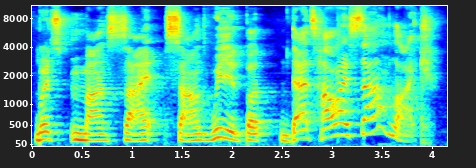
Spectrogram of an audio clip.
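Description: A man giving a casual spoken review of a video, halting and often restarting his sentences, with a voice that mixes American and British sounds. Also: fairly high pitch, very animated, a bit bright.

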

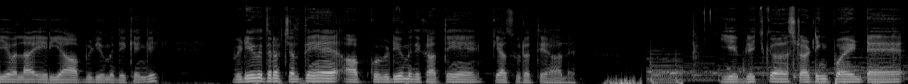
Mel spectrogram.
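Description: A man from Pakistan presenting a construction update, calmly pointing out places and describing the work on a site video tour. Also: mid-range voice. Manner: plain explanatory, pointing out locations.

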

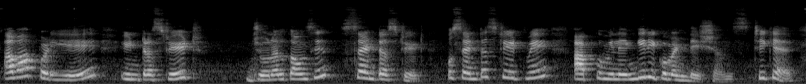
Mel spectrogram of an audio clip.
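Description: A woman's voice: fairly high pitch, very animated, unhurried, fairly bright tone. A woman exam-coaching teacher giving casual study advice, chatty and encouraging, often checking in with her students and mixing English phrases into her talk. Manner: chatty, addresses students as beta and guys, mixes English phrases; repeats "theek hai" as a check-in.

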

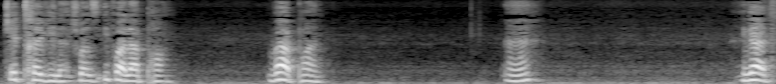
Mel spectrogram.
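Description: A woman's voice: medium pitch, fairly even intonation, slow, long pauses, warm tone, slightly rough. A woman hosts a gossip channel. She gives mocking commentary over a video and scolds and teases the person on screen directly. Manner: scolding, teasing, talks straight at the person on screen.

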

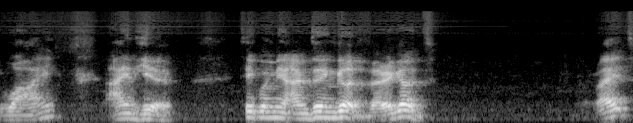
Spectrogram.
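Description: A man teaching a livestream lesson in a roomy space with an audible echo. His pitch sits in a middle range. He hesitates with many fillers as he moves between Vietnamese and English. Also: fairly bright tone. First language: French. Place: livestream room.

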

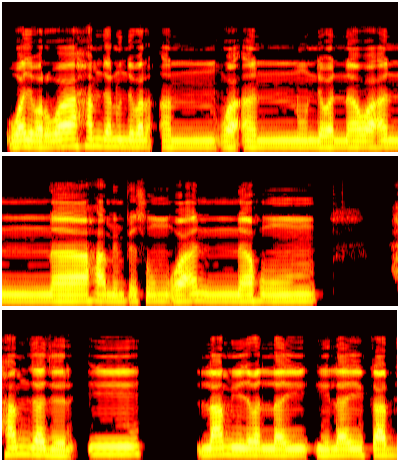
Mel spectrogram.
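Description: A man teaching Quran reading, spelling out words letter by letter in a patient, measured, repetitive drill. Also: on the high side, flat delivery, clear, resonant tone, dry recording, clean studio sound.

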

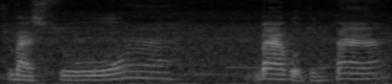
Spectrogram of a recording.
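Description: A woman teacher explaining English textbook exercises with many hesitations and pauses. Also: medium pitch, background noise.

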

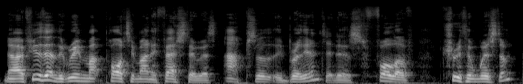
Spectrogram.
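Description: With a mid-range voice, very animated and quick, a middle-aged English spokesman for a political party records commentary at his home study webcam. He's opinionated and sarcastic throughout, parodying the voices of those he quotes.

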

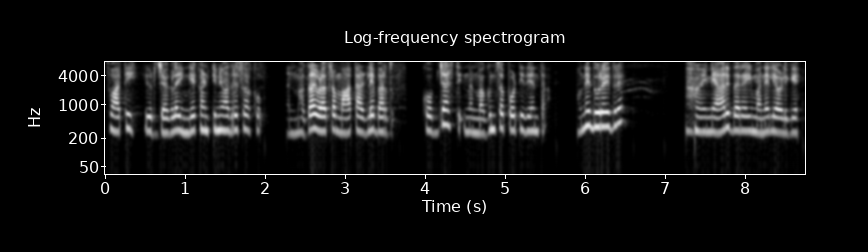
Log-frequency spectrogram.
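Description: A woman's voice: high-pitched, steady tone, fast, close to an everyday voice. A woman voicing a scheming mother-in-law in a cartoon, speaking in a sneering, gloating way.

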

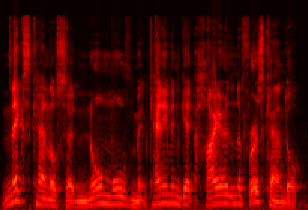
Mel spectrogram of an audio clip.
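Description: This man, raised across several countries by Indian parents, hosts a live trading webinar where he walks through charts conversationally, answers chat questions and keeps checking in with viewers. His voice is medium-pitched and expressive with a fairly bright tone, moving at a moderate pace.

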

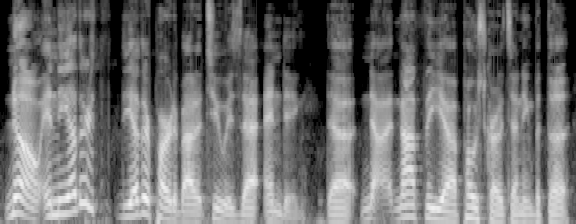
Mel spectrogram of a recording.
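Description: A male podcast co-host with a mid-range voice and big swings in pitch talks through a film in a dry recording. The review is casual and sarcastic, meandering with lots of fillers and quick put-on voices.

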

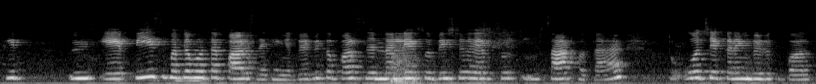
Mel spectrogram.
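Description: Higher-pitched woman explaining step by step. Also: steady tone, normal speed, echoey room, lo-fi sound, slight background noise. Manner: explains step by step, plainly and patiently. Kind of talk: hands-on medical demonstration.

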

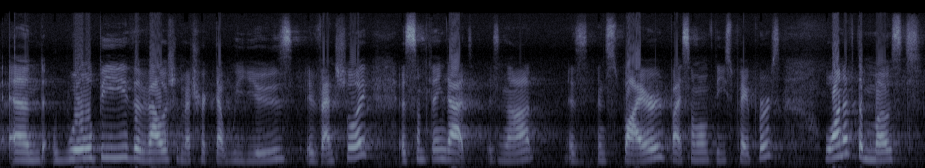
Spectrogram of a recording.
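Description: A woman's voice: mid-range voice, a little mellow. Woman giving a talk in a reverberant hall. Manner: hesitant, many fillers and restarts. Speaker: keynote speaker. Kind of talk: conference presentation. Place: large conference stage with audience.

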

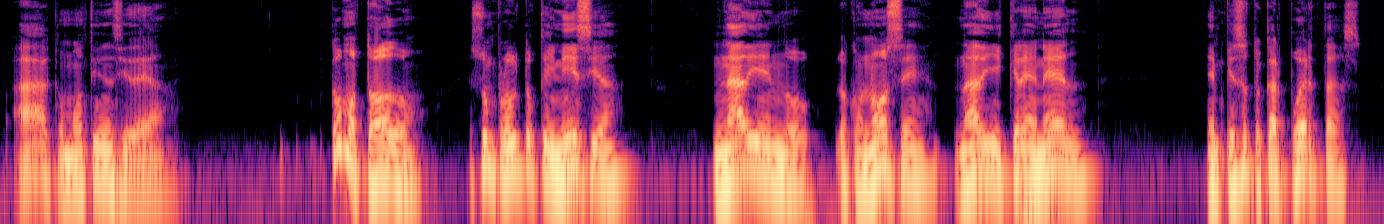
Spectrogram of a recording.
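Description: Relaxed, slangy Mexican man telling stories. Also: mid-range voice, dry recording. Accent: Nayarit Mexican Spanish. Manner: rambling, repeats words, slangy. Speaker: band founder, guest. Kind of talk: casual storytelling interview.

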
